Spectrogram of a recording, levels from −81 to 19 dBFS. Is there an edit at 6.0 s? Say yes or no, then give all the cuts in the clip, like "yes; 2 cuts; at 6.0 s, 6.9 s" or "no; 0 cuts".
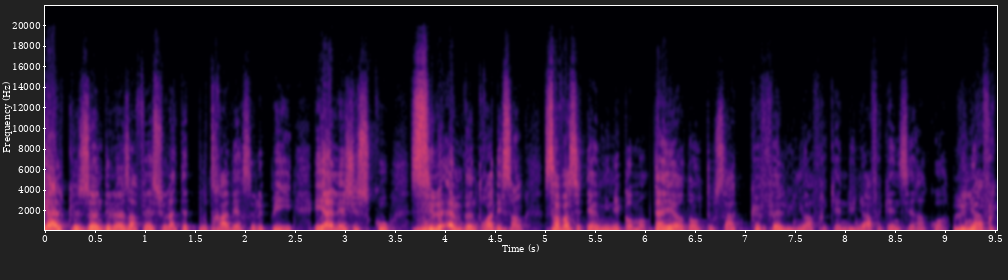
yes; 1 cut; at 6.0 s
